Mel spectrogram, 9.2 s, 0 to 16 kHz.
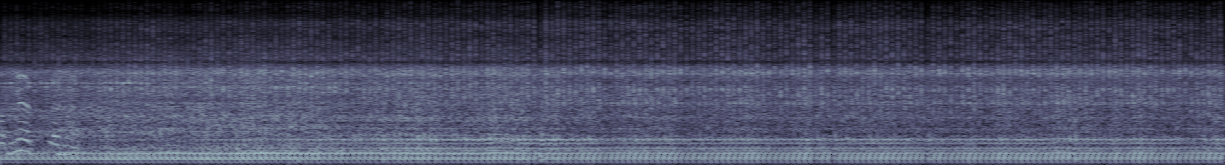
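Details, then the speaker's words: Troy-Bilt 21" mower with 675 Series Briggs & Stratton, hard starting, surging as if fuel-starved, oil overfilled, sat months, before carburetor cleaning: loud single-cylinder at fast idle with uneven, lumpy rhythm, missing and running rough. "Just seem to have a miss in it and just run really [Music] rough."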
